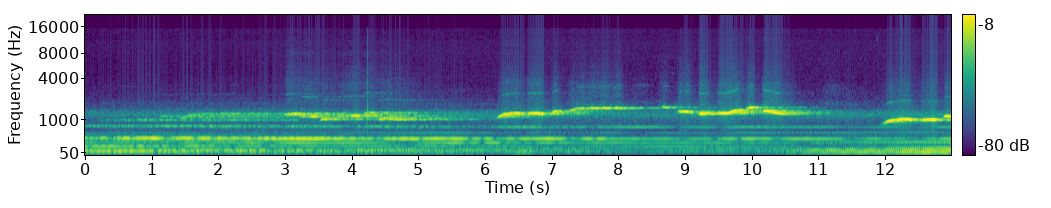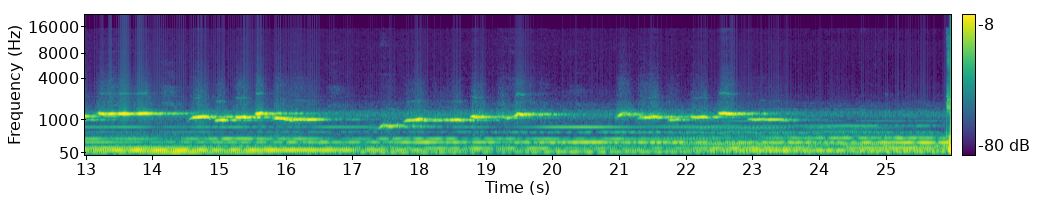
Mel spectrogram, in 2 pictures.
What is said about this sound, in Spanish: El silbido tiene la misma melodía todas las noches. Es, es muy alegre.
